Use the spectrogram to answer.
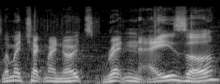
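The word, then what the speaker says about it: Retinazer: Retinaer, not retinizer. Retina. I said it right, guys.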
